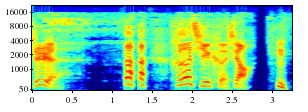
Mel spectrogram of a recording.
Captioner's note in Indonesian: Haha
